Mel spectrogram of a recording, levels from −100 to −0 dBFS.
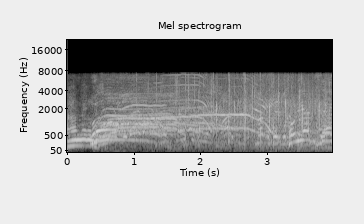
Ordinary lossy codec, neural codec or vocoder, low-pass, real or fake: none; none; 7.2 kHz; real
